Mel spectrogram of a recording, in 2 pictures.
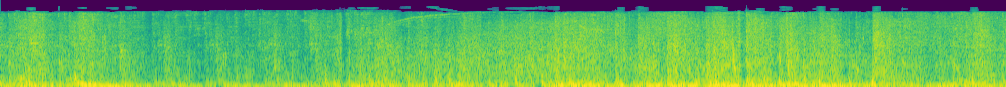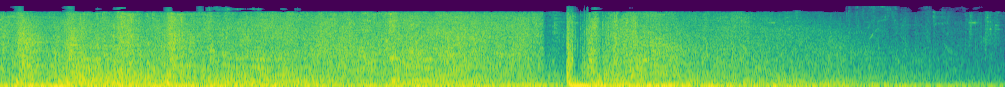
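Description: Loud explosions boom and crackle in rapid succession.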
